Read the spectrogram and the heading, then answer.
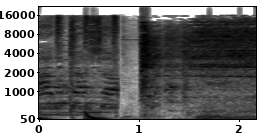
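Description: A car engine runs at a steady, smooth hum with no talk, briefly drops away near the middle, then returns and carries on evenly.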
